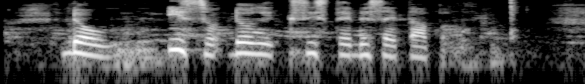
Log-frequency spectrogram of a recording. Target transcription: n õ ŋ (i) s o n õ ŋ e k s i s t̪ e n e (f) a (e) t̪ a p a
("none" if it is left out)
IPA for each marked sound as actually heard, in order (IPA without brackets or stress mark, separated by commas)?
i, s, e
